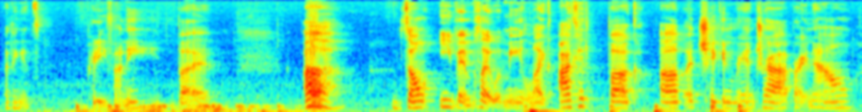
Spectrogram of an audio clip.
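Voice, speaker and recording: A woman's voice: mid-range voice, fairly even intonation, measured pace, creaky, noisy background. A young woman in her twenties co-hosting a podcast, chatting casually from a couch and saying "like" constantly. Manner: chatty, peppered with "like". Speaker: podcast co-host. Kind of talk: casual chat. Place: apartment couch.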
